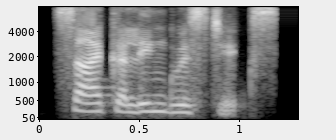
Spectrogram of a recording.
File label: "psycholinguistics", Indian; Dictionary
